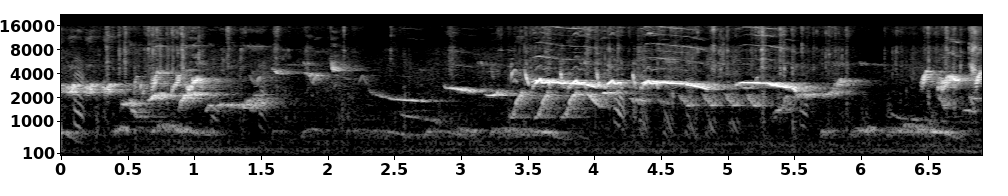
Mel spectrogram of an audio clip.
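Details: Female Chinese hwamei exciting males with a busy stream of whistles, trills and slurred notes, loudest in the middle, over a low warbling band.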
